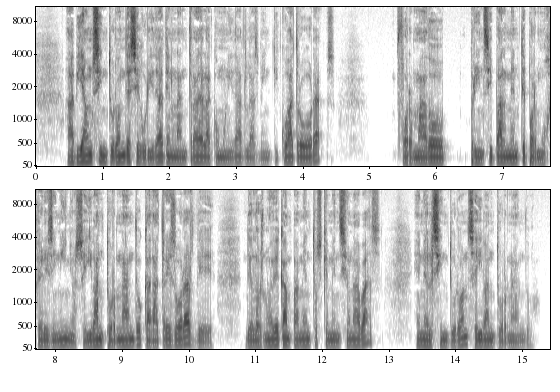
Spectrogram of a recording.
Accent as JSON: {"language": "Spanish", "town": "Lleida", "region": "Catalonia", "country": "Spain", "said": "yo que soy de Lérida"}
